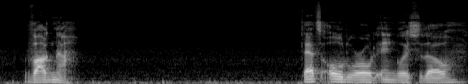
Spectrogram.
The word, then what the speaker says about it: Wagner: don't pronounce it as Wagner. It's Wagner, double V. Yes, double V, not a double U. It's pronounced with a V. Wagner.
